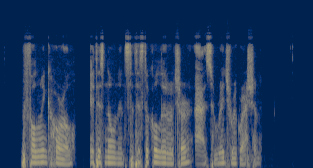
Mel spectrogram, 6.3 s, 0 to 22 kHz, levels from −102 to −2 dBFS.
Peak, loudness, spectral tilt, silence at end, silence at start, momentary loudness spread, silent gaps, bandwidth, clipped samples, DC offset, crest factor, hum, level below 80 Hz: -20 dBFS; -37 LUFS; -3.5 dB/octave; 1.05 s; 0.45 s; 7 LU; 1.58-1.66 s; 10 kHz; under 0.1%; under 0.1%; 20 dB; none; -56 dBFS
